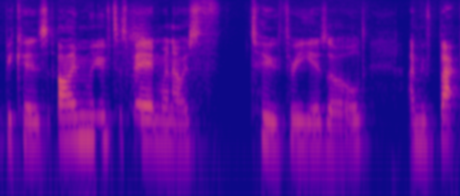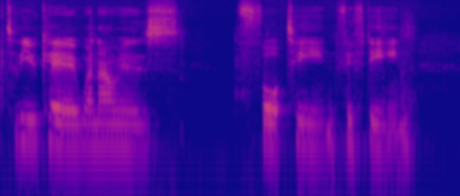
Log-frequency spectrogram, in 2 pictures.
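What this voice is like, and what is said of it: Thick northern English accent. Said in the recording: “I have this really thick northern accent ... you could pinpoint exactly where in England I was from”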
